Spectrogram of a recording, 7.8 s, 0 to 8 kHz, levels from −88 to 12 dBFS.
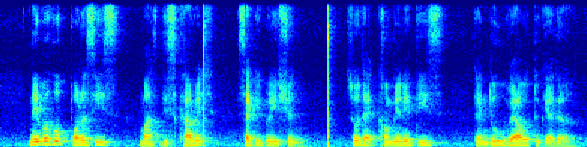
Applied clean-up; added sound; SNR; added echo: none; Tap; 9 dB; none.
